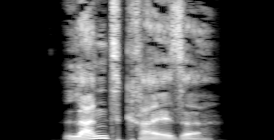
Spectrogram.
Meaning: nominative/accusative/genitive plural of Landkreis
- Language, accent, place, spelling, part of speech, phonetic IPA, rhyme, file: German, Germany, Berlin, Landkreise, noun, [ˈlantˌkʁaɪ̯zə], -antkʁaɪ̯zə, De-Landkreise.ogg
